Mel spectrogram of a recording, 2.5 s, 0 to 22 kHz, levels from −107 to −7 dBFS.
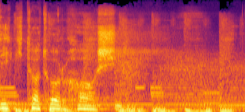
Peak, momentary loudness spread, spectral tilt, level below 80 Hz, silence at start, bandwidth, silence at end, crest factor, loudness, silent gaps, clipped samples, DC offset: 0 dBFS; 11 LU; -4 dB/octave; -22 dBFS; 0 s; 18.5 kHz; 0 s; 14 dB; -14 LUFS; none; under 0.1%; under 0.1%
